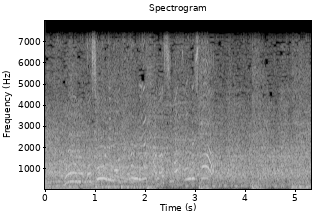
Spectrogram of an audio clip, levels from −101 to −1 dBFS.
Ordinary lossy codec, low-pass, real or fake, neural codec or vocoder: none; 7.2 kHz; real; none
